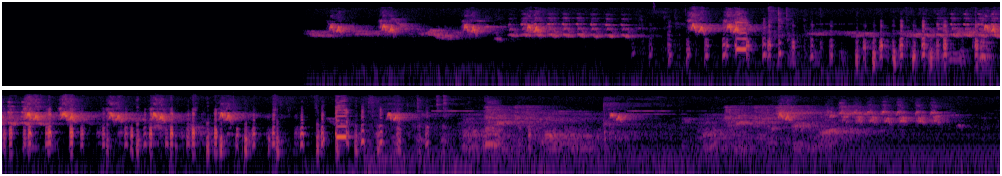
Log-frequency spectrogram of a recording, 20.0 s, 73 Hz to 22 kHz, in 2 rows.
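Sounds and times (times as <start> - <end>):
birds chirping: 3.0 - 19.8
birds clucking calls: 4.4 - 19.7.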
